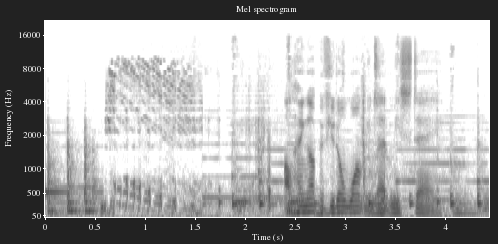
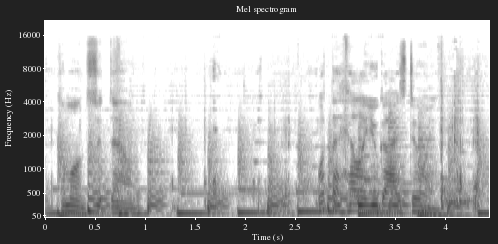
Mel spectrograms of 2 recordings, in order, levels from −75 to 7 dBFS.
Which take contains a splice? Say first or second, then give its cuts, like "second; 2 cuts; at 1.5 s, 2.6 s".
first; 1 cut; at 1.6 s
